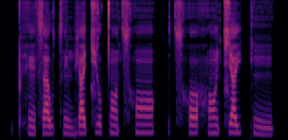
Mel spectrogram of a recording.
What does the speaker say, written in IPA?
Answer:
pʰ ẽ˨˩ s a˧ w t͡s ĩ˨˩ b j a˦ t͡ɕ o˧ t̪ ɔ̃˧ t͡sʰ ɔ̃˦ | t͡sʰ ɔ˧ h ɔ̃˧ t͡ɕ a˦ j k ĩ˨˩

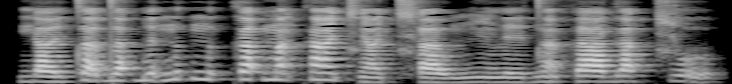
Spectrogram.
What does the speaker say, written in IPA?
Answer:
j a˨ ɪ̯ t ä̰˦˨ d ä˦ ʔ b ɛ̰˦˨ n ʊ˦ ʔ n ʊ˦ ʔ k ä˦ ʔ m ã˦˨ k ã˦ t͡ɕ ã˨ t͡ɕʰ a˨ ʊ̯ ŋ ĩ˨ l e˨ d ã˦˨ θ ä˦ ɡ ä˦ ʔ t͡ɕ o̰˦˨ ʊ̯

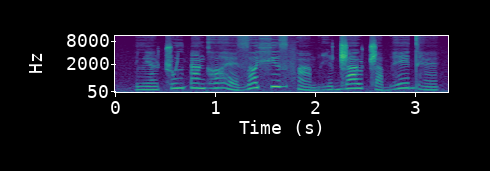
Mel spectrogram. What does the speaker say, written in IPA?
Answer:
lʲ ã˨ y̯ ʈ͡ʂ u˥ lʲ ʔ ã˥ ɡʱ ʌ˥ ɦ ɛ˩ z ʌ˥ xʲ ɯ˥ z f ã˩ bʱ i˨ ɖ͡ʐ aː˦ u̯ ʈ͡ʂ a˩ bʱ eː˥ dʱ ɛ̃˨

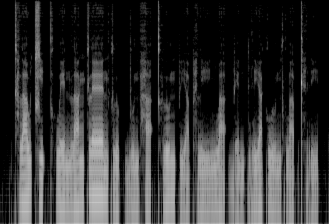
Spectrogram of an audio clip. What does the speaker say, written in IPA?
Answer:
kʰ l a˥˩ w t͡ɕ i˥˩ ʔ kʰ w e˧ n l a˦˥ ŋ k l ɛː˥˩ n k l u˨˩ k̚ b u˦˥ n h a˨˩ ʔ kʰ l u˥˩ n p i˩˦ a̯ pʰ l iː˦˥ ŋ w a˨˩ ʔ b e˨˩ n p r i˦˥ a̯ k w u˥˩ n k w a˥˩ p̚ kʰ r i˥˩ t̚

